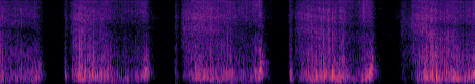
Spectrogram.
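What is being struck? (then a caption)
Woven fabric pillow. Long dark-painted nails and fingertips scratch a soft, stuffed, plain white textured woven fabric pillow held upright. The scratching comes in five separate bursts of dry, rough, zipper-like friction with short silent gaps between them. The sound is mostly low-mid with little high-end brightness.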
